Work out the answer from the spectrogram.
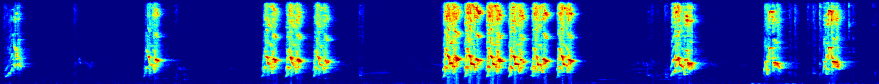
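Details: Agitated Nias hill myna in a tutor recording: loud, harsh, raspy squawks in bursts, some single and some in rapid runs of four to six, separated by silent gaps over about thirteen seconds.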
